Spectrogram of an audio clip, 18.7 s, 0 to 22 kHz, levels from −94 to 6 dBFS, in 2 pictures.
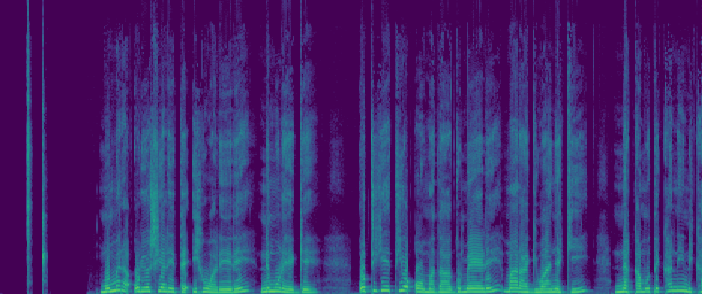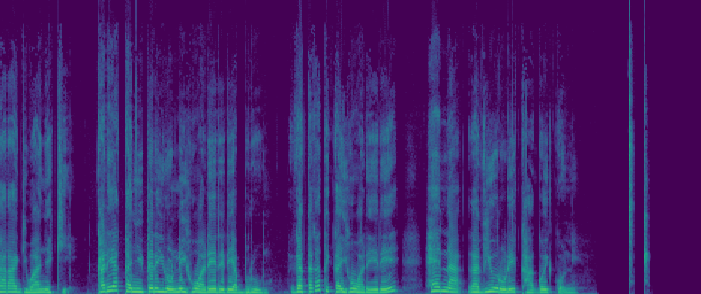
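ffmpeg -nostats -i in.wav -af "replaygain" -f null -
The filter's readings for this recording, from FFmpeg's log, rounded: track_gain = +7.6 dB
track_peak = 0.117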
